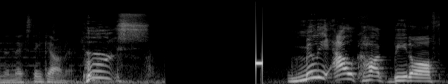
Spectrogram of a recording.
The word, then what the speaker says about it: Alcock: I wish I never knew how to pronounce her name because I was calling her Alcock. Now I know it's Alcock.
